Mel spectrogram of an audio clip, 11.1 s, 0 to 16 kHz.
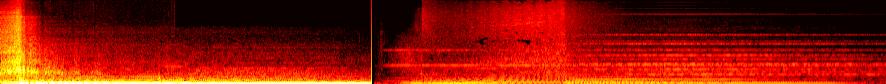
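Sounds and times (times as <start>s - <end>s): deep bass rumble: 0.0s - 4.7s
impact: 0.0s - 4.7s.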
